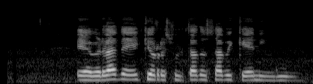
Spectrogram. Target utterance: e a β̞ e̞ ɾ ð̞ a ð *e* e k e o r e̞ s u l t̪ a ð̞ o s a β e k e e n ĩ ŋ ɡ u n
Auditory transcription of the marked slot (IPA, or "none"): e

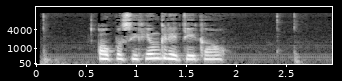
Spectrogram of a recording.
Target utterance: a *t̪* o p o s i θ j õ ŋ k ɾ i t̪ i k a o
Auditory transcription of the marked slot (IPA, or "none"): none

